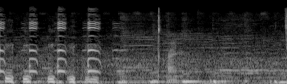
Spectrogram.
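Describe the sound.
A rubber chicken is squeezed several times in quick succession, giving loud, nasal, honking squawks up close, followed by someone talking.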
